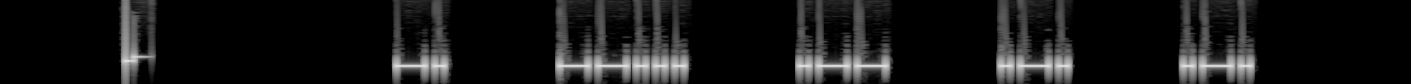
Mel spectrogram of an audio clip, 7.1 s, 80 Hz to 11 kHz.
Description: Morse code, heard as a keyed tone, about 25 wpm, spaced as for 12 wpm, 700 Hz. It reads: N7WRR
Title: USA Call Signs - 4x Character Spacing - 25wpm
